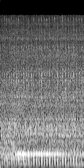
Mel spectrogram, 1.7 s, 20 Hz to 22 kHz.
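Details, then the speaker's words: Qualcast 35S cylinder mower before service (oil, plug, air filter), throttle not working properly: fast single-cylinder beat on fast throttle rising and falling unevenly, hunting when choke off, runs better on half choke, cuts out if idled down. Engine hunting. "that's the engine ticking over oh i've got this on fast and that's it's got a bit of a hunt to it"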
